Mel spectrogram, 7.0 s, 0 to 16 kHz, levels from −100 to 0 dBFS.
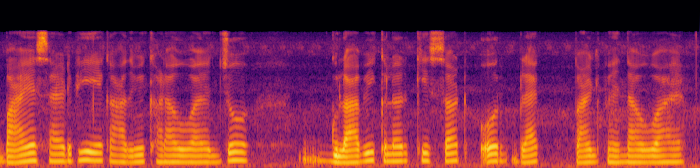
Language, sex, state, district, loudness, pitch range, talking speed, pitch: Hindi, male, Jharkhand, Ranchi, -16 LUFS, 140-165 Hz, 165 wpm, 150 Hz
